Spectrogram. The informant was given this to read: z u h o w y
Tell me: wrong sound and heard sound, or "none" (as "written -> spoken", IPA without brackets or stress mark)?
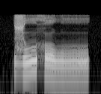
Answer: y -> u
